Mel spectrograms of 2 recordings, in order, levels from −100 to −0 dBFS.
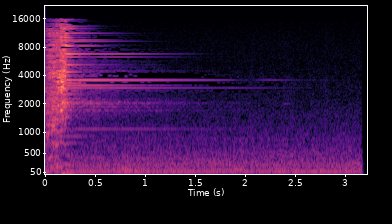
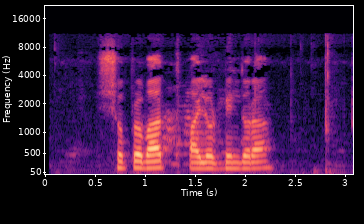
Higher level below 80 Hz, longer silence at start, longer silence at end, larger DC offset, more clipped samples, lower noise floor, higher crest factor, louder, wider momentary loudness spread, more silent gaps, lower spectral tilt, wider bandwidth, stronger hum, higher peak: about the same, -56 dBFS vs -60 dBFS; second, 0 s vs 0.55 s; first, 0.5 s vs 0.25 s; neither; neither; second, -52 dBFS vs -59 dBFS; first, 26 dB vs 20 dB; second, -26 LUFS vs -21 LUFS; first, 28 LU vs 19 LU; neither; second, 1 dB/octave vs -4.5 dB/octave; first, 16 kHz vs 11.5 kHz; neither; second, -6 dBFS vs -2 dBFS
